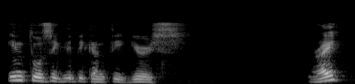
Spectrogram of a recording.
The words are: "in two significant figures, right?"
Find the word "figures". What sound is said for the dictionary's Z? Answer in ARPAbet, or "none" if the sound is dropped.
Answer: S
